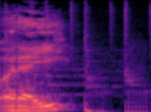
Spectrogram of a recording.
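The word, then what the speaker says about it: 零: Czyta się je oczywiście jako rei.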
